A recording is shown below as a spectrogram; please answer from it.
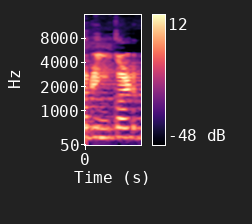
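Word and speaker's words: wrinkled: इसको रिंकल्ड पढ़ते हैं, इसमें डब्ल्यू आएगा, यहाँ पे डब्ल्यू नहीं लिख के मैंने इसका अर्थ लिखा है।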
